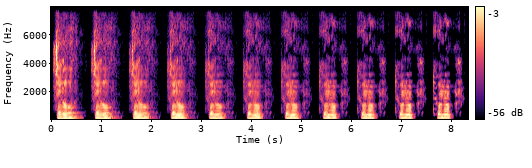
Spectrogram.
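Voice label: Proto-Indo-European tnh2u to Persian tunuk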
